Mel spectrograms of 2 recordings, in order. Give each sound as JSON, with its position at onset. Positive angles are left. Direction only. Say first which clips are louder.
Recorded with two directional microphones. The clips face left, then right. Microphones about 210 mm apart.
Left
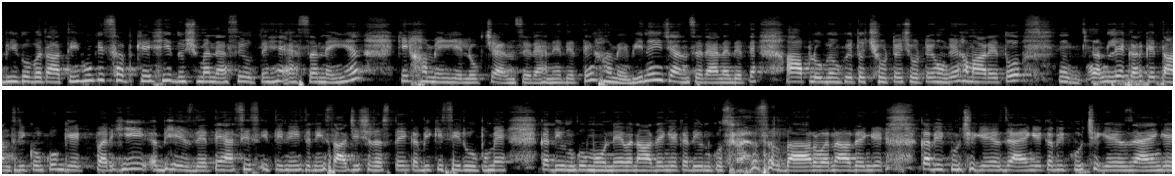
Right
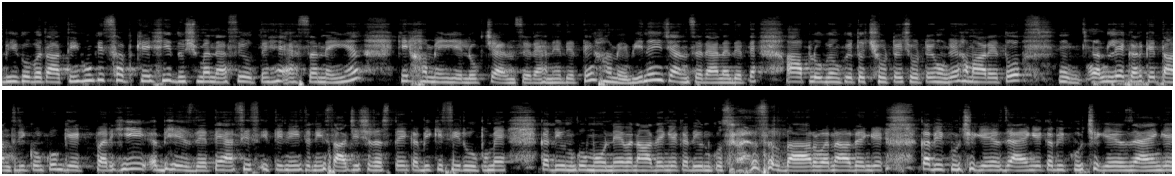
{"t": 0.2, "sound": "speech", "louder": "right 4 dB", "side_deg": -30}
{"t": 12.9, "sound": "speech", "louder": "right 4 dB", "side_deg": 10}
{"t": 13.4, "sound": "speech", "louder": "right 4 dB", "side_deg": -30}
